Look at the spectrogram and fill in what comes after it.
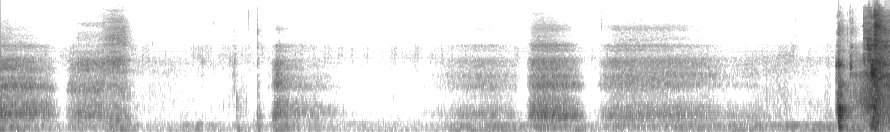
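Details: Faint breathing and sniffing in a quiet room, ending in one loud sneeze from an adult with a cold who is sneezing repeatedly.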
